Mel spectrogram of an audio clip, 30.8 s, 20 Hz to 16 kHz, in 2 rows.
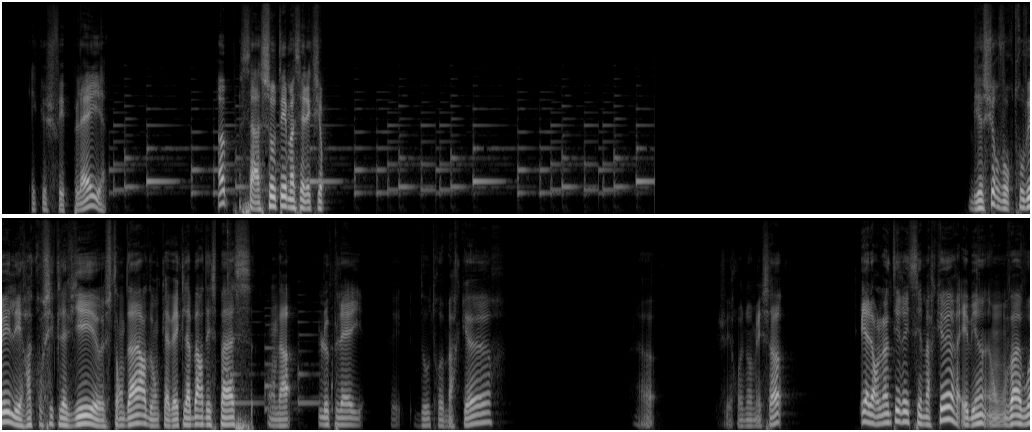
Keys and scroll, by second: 18.8 space, 20.3 space, 25.8-28.0 typing, 28.1 Home.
